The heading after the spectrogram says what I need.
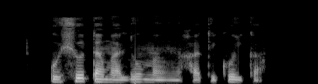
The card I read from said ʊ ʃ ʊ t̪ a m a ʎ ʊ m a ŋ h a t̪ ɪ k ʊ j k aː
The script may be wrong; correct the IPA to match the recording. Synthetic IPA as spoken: ʊ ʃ ʊ t̪ a m a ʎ ʊ m a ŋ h a t̪ ɪ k ʊ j k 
